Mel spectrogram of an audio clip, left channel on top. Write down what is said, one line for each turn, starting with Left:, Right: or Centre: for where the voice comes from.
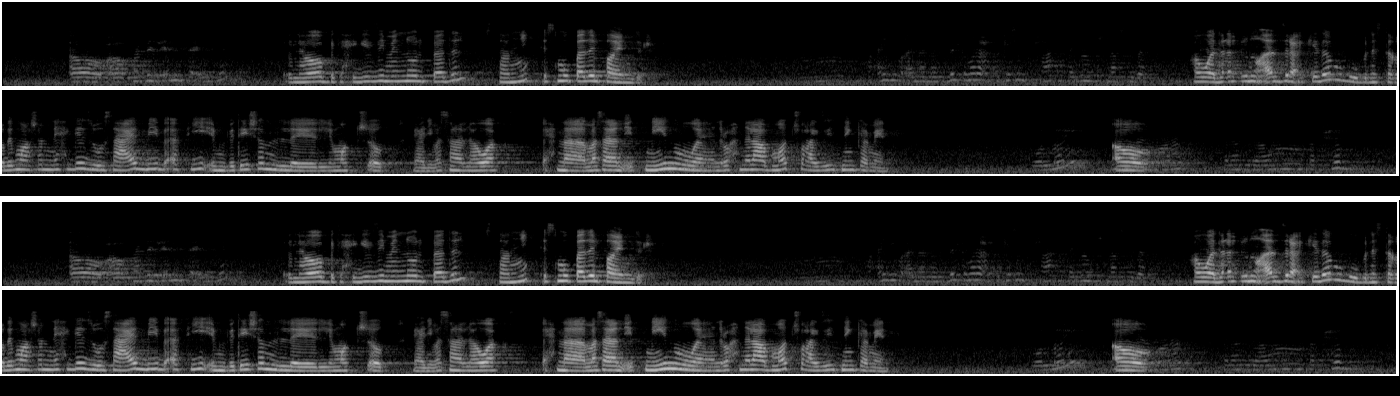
Left: اه اه بادل ان تقريبا
Right: اللي هو بتحجزي منه البادل استني اسمه بادل فايندر
Left: آه، ايوه انا نزلت مره ابلكيشنز مش عارفه تقريبا مش نفس ده
Right: هو
Left: كان
Right: ده
Left: على حجوزات
Right: لونه ازرق كده
Left: بادل
Right: وبنستخدمه عشان نحجز وساعات بيبقى فيه انفيتيشن لماتشات يعني مثلا اللي هو احنا مثلا اتنين وهنروح نلعب ماتش وعايزين اتنين كمان
Left: والله ايه
Right: اه
Left: ده ده انا معرفش الكلام ده اه طب حلو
